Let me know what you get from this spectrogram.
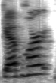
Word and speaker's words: Gebhardt: Oh, yeah, Nicole, N-I-C-O-L-E, Gebhardt, G-E-B-H-A-R-D-T.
